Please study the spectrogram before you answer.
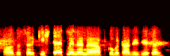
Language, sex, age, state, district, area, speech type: Urdu, male, 18-30, Bihar, Saharsa, rural, conversation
